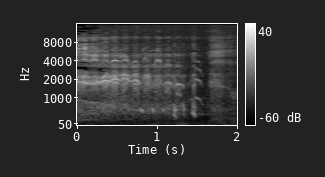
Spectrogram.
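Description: A high-pitched, wavering vocal sound with a quick vibrato, held for about a second and a half and fading away, with a short click near the end.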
